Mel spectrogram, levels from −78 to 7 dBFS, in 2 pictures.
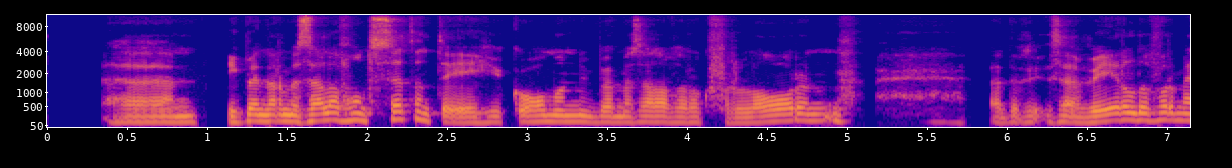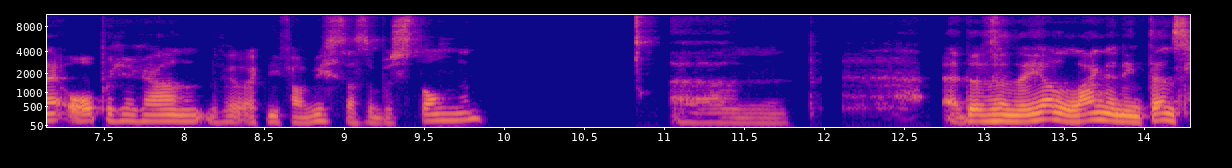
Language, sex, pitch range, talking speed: Dutch, male, 115-145 Hz, 140 wpm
